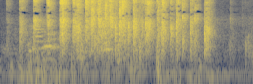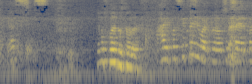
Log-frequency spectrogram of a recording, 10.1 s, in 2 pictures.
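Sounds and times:
audience applause: 0.0 - 4.4
speech: 7.1 - 10.1.

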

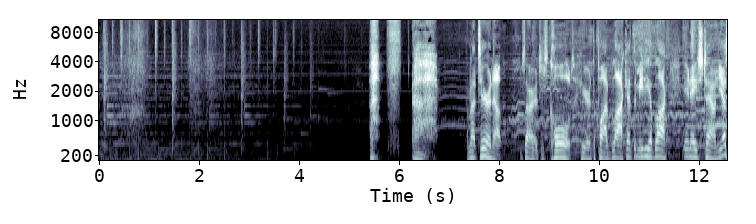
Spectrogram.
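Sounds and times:
person blowing nose: 0.4 - 2.5, 5.4 - 6.8
speech: 7.4 - 12.5.

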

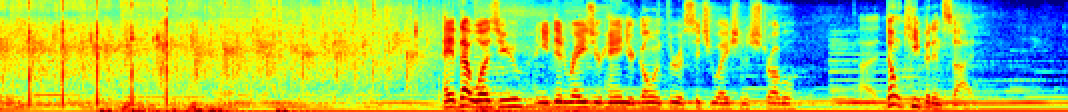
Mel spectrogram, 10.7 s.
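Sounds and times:
people clapping hands: 0.0 - 4.8
speech: 4.4 - 8.1, 8.8 - 9.8.

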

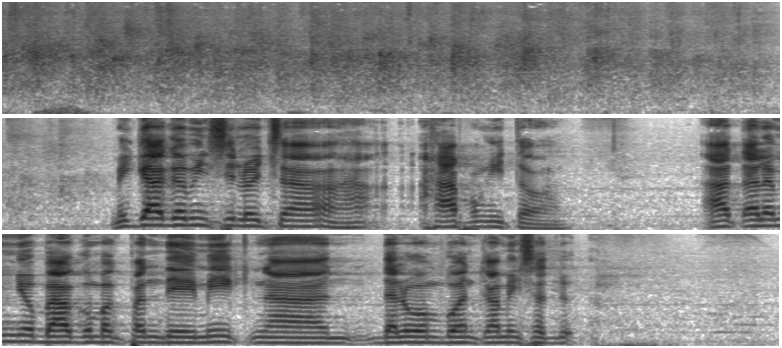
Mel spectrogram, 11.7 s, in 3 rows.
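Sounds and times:
audience applause: 0.0 - 4.4
speech: 4.4 - 6.8, 7.4 - 10.8.

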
